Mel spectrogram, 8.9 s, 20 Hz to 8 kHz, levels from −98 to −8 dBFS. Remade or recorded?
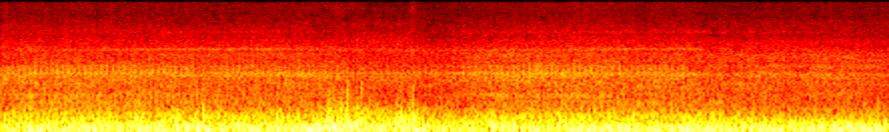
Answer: recorded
